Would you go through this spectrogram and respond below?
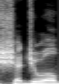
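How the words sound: It is said with a British pronunciation.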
